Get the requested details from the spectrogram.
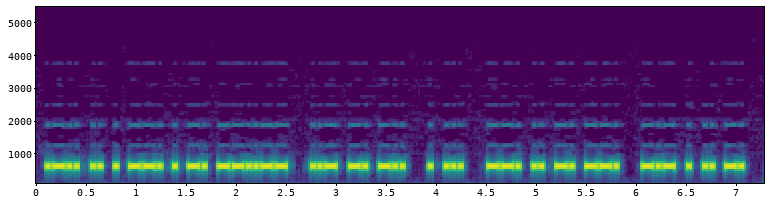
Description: Morse code, heard as a keyed tone, about 33 wpm, 630 Hz. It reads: LIEGEN, UND ES GING KEIN
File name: Schneewittchen Teil5 34wpm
